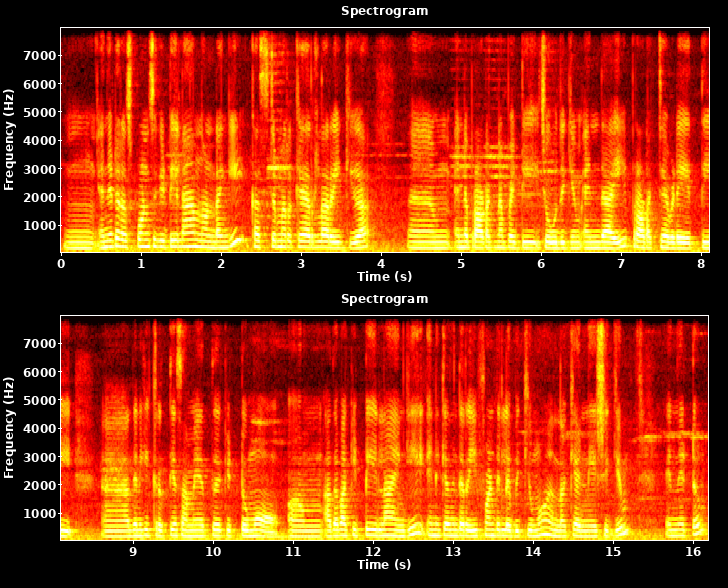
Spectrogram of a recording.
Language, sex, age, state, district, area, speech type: Malayalam, female, 18-30, Kerala, Thiruvananthapuram, rural, spontaneous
